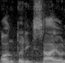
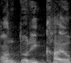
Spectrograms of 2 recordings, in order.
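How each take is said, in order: First: The word is pronounced with every sound distinct. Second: The word is pronounced loosely, sounds not distinct. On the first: The speaker calls it right. "সংস্কৃতে স্পষ্ট উচ্চারণ হচ্ছে" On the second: The speaker calls it wrong. "অনেকে অন্তরিক্ষায় বলে, কিন্তু না"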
